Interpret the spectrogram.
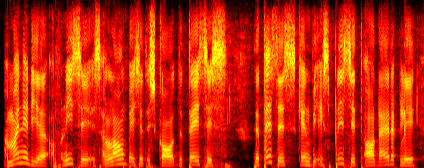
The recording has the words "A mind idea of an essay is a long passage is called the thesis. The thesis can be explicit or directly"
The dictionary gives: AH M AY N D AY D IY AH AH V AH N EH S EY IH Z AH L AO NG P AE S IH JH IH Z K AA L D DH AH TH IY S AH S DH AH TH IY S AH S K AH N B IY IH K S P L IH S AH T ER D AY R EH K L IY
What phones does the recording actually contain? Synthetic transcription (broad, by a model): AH M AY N AY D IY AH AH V AH N EH S EY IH S AH L AO NG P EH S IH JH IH S K AA L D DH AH T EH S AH S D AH T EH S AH S K AH N B IY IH K S P L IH S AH T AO D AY R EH K L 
